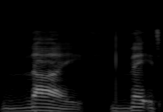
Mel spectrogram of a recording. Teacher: voiced interd dental fricative okay interdental So it's in between the teeth. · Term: Voiced interdental fricative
